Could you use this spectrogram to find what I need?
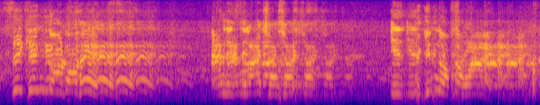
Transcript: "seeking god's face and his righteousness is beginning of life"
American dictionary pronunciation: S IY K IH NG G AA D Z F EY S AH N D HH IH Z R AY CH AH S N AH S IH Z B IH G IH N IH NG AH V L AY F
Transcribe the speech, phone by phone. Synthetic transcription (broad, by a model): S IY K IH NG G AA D F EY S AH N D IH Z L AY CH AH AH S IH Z B IH G IH N IH NG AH F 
